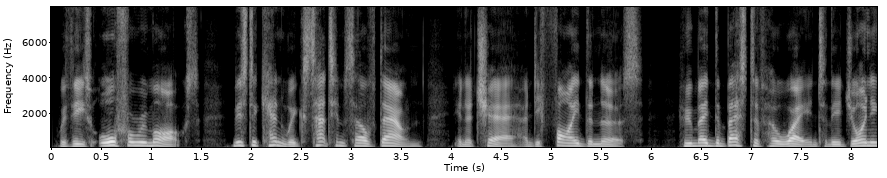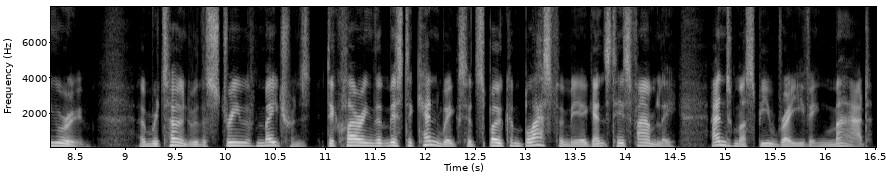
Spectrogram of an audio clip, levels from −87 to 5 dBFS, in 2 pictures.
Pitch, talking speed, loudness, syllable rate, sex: 145 Hz, 180 wpm, -20 LUFS, 5.0 syllables/s, male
